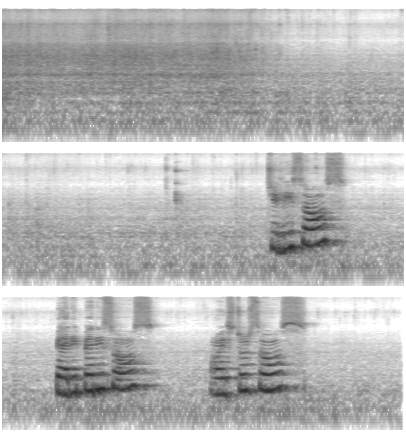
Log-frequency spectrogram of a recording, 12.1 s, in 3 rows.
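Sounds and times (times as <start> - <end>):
food sizzling in a wok: 0.0 - 2.8.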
